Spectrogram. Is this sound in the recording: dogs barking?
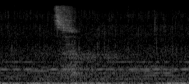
no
